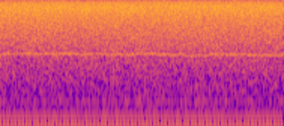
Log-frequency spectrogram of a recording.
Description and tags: maybe 'thats it'
evp maker
maybe a voice saying
thats it?
I asked anyone to tap or flick my headphone microphone to get some noise audio but I so far found this in the playing back of the audio
possibly a response like
thats it? thats I have to do is tap or flick a microphone?
I'm not a ghost hunter I just test stuff in my room I guess for fun or just cause.
evp, response, thats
